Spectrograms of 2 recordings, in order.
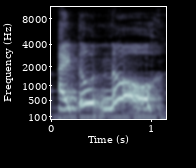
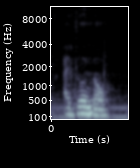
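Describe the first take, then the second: First: It sounds unserious and not sincere. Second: It sounds flat with no emotion. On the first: The speaker does not seem to mean it. "That sounds like I'm just unserious" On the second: The speaker inspires no confidence. "It sounds flat, it doesn't convey any emotion"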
